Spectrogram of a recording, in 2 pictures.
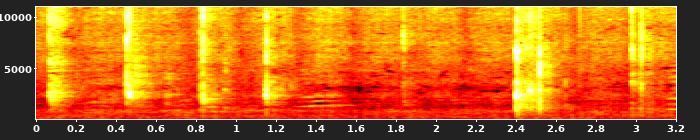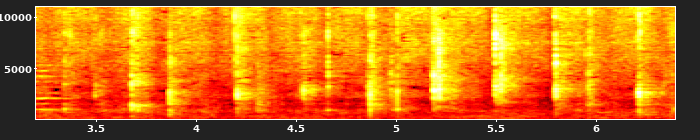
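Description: Close-up chewing of crisp raw green mango: a string of sharp, irregular crunches and wet mouth clicks, a few each second.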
